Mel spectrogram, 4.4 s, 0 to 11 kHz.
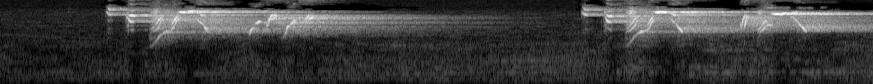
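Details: European goldfinch, Wedani variety from Morocco, delivering two phrases of sweet high twittering, each opening with quick downward-slurred notes and running into a sustained buzzy trill, about 2.5 seconds apart.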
